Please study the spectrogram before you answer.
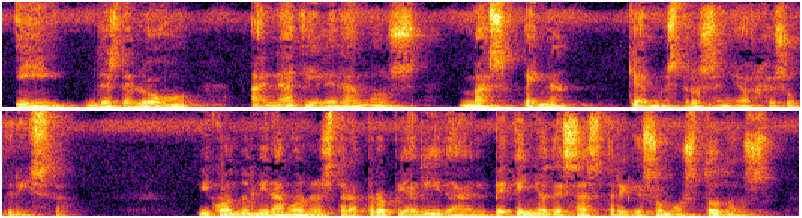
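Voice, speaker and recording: Earnest priest with a dark low voice. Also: male voice. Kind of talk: sermon.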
